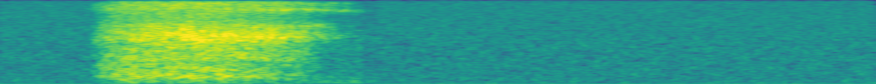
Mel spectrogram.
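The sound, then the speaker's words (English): A single slow, deep breath, a soft airy rush lasting just over a second, followed by quiet stillness. “breathing with you.”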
